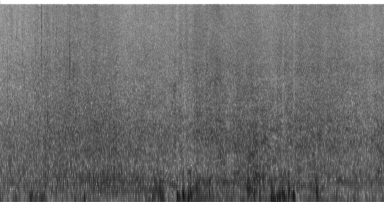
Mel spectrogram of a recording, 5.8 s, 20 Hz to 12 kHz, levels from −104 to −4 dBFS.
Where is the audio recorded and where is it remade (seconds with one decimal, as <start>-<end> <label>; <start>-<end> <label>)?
0.0-2.1 recorded; 2.1-5.8 remade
